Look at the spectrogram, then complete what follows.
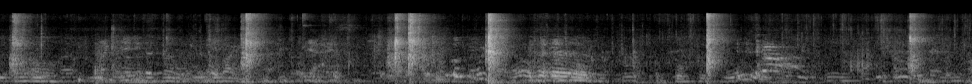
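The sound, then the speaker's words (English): Christmas crackers being pulled, about five sharp, loud snaps popping off at irregular moments over a steady murmur of people talking and laughing. “Okay, everybody pulled their cracker?”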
